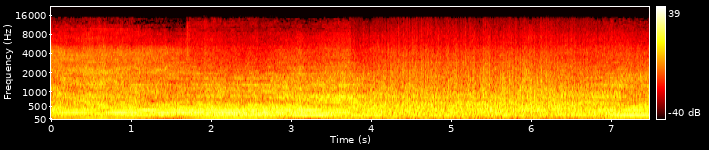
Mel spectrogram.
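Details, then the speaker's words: John Deere LT133 lawn tractor with the PTO engaged: a steady, even single-cylinder hum with the mower deck's loud whir on top and no knocks or misses. This is normal running with the deck engaged. "Let's engage the PTO so you can hear the deck. It's a little loud. Sounds like the Yard King."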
